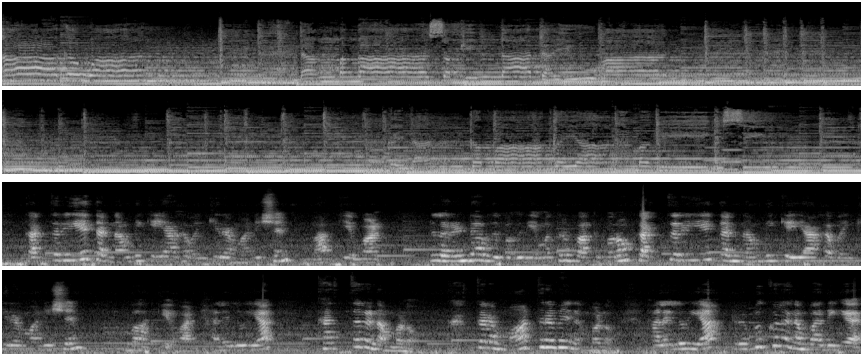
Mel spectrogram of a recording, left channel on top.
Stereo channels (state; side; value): different; both; correlation 0.00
